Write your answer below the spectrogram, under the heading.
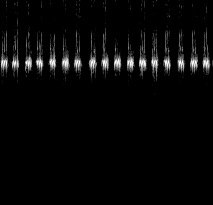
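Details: Cricket chirping in a loud, clear recording meant for repelling rats: short, high-pitched pulses repeated about four times per second in a steady, even rhythm with a faint, thinner upper tone; no other sounds.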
